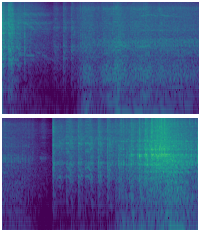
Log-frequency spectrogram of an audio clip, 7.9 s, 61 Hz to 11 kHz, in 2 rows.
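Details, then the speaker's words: Vauxhall Astra van, freezing cold, first start attempt: catches, fades and dies, then fires again and briefly picks up; won't stay running or rev up, battery tested at only 11 volts, low voltage suspected. "so after about four hours of messing on we think we've actually found why it won't start and stay running obviously a run can over but it's not uh revving up so we did a vault test on the battery and it was only putting 11 volts out"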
